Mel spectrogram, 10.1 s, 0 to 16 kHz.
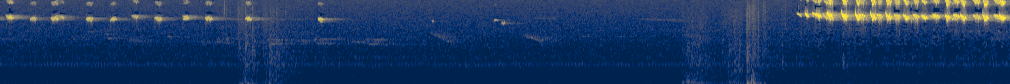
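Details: Black redstart chicks in a nest inside an old furnace pipe, Poland, on their 11th day. A few thin, high peeps fade out, a knock and scraping follow, then an intense, loud, high-pitched begging chorus erupts.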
